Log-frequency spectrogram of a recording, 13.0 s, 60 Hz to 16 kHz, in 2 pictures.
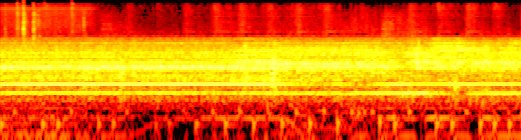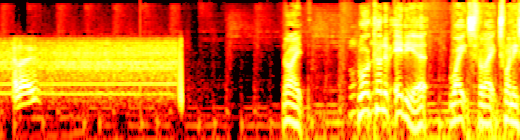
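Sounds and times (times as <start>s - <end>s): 
vacuum cleaner droning over a telephone line: 0.0s - 8.8s
speech: 10.1s - 13.0s.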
